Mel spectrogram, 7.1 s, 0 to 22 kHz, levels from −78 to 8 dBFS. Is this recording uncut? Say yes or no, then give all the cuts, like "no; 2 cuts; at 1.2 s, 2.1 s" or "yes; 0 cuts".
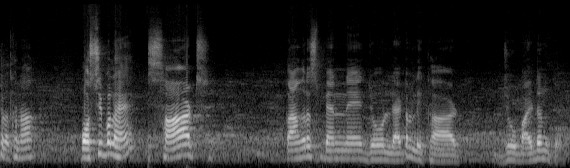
no; 1 cut; at 1.8 s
